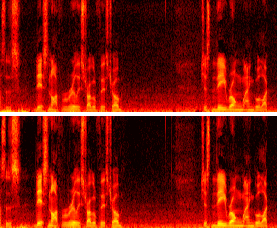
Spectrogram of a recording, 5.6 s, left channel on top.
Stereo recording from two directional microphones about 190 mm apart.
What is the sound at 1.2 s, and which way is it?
Speech, 35° right (ahead or behind).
